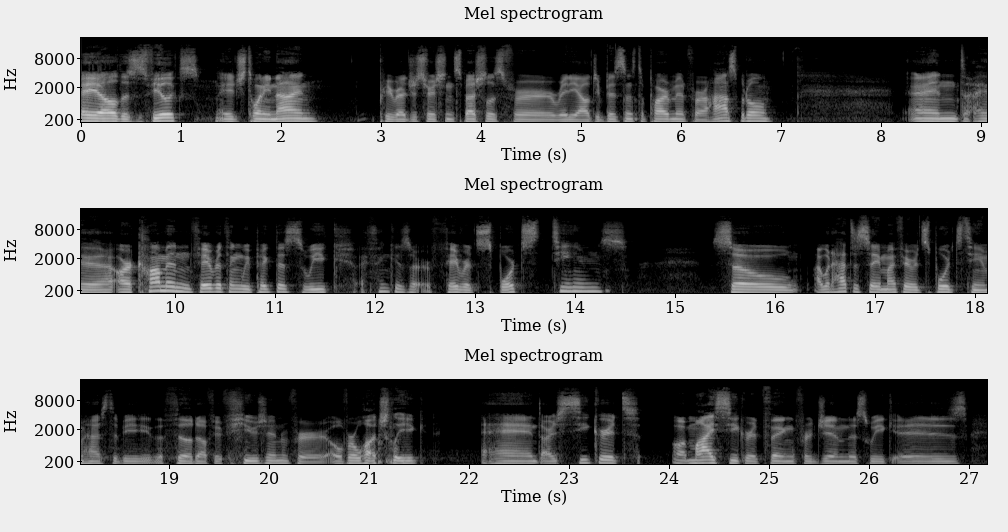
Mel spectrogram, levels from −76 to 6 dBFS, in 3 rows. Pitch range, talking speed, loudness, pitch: 115-135 Hz, 140 wpm, -24 LUFS, 125 Hz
